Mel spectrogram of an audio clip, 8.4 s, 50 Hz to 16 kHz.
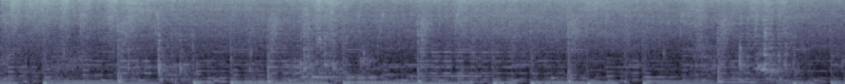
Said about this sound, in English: Next we add our peppers, including the chili, and soften them for maybe 4 or 5 minutes.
